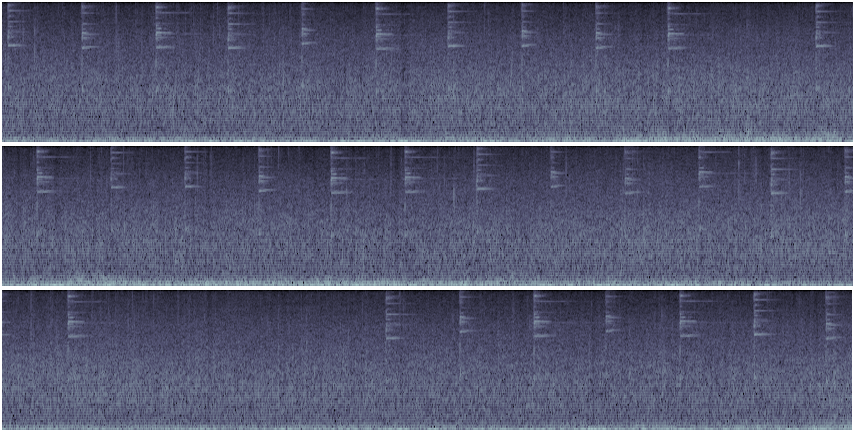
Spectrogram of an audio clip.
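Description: Steady rainfall in the Vintage Story video game, a soft continuous patter with faint rhythmic metallic clinks of smithing ticking throughout, fairly quiet and with no voices.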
